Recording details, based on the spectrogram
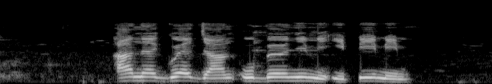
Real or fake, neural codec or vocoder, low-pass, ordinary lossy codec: real; none; 7.2 kHz; MP3, 64 kbps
